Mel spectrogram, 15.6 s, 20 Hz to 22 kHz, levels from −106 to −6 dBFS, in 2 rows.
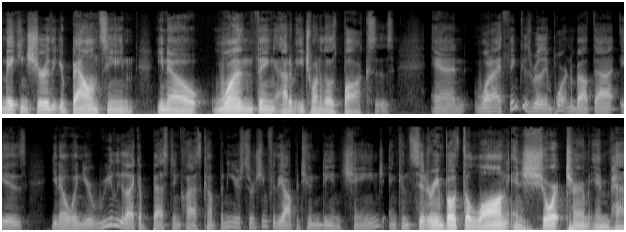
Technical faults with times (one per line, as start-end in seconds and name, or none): none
